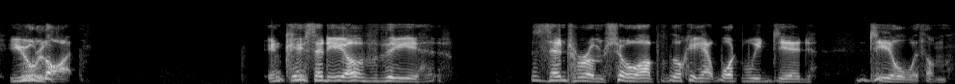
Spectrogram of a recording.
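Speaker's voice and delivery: brutish, orc-like monster voice. Narrating a game scene, the speaker voices a creature giving orders, in orc-ish voice. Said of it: "in a orc-ish voice".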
